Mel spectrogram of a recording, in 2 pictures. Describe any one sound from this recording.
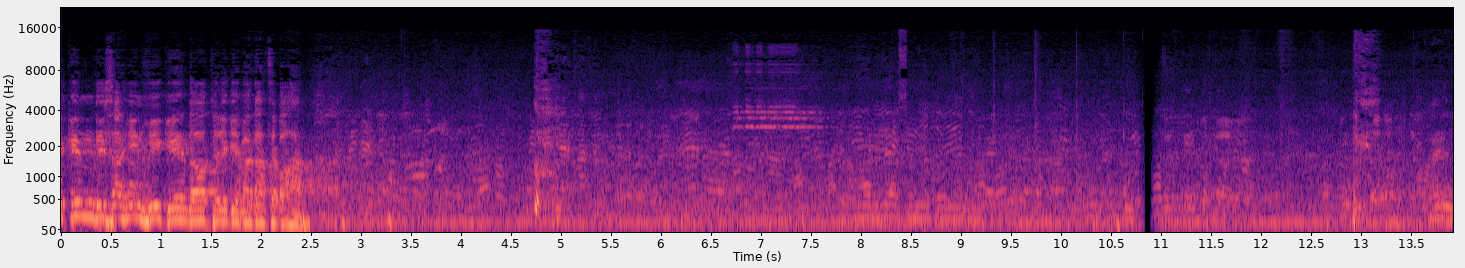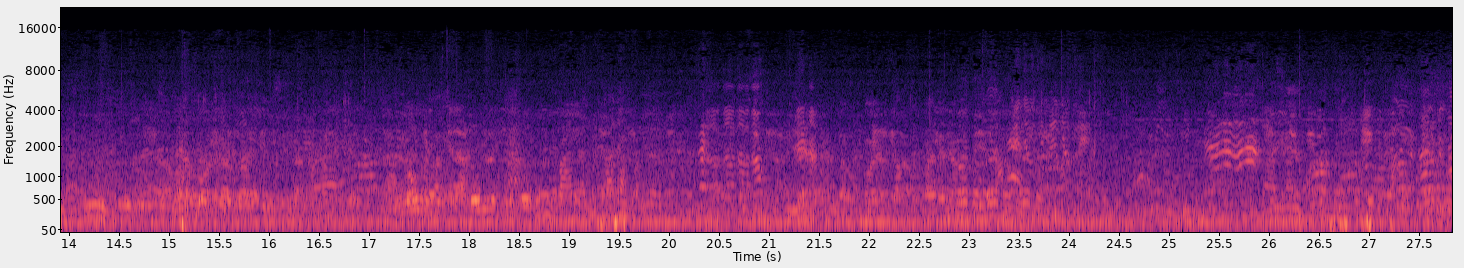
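A man commentates with animation through a loudspeaker.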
